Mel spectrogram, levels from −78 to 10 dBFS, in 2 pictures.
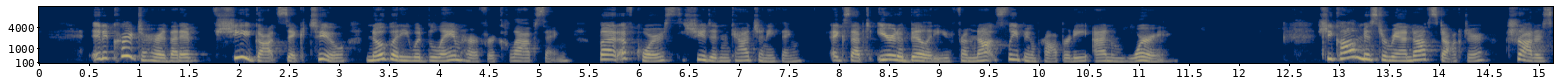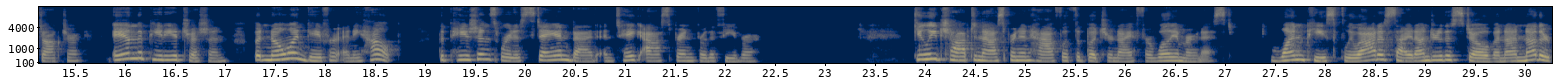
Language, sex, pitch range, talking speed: English, female, 205-270 Hz, 170 wpm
